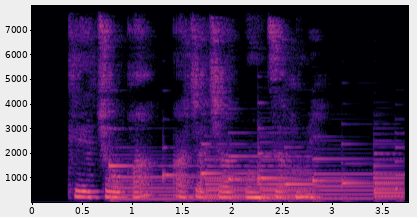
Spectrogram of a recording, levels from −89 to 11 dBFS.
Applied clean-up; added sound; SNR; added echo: none; Piano; 3 dB; reverberation time 0.3 s.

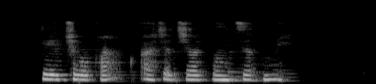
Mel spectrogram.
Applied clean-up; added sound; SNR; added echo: neural mask model DeepFilterNet 3.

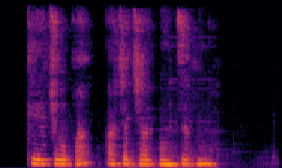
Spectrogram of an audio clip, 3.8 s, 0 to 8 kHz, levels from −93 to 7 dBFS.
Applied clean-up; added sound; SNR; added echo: neural separator model SepFormer DNS4.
